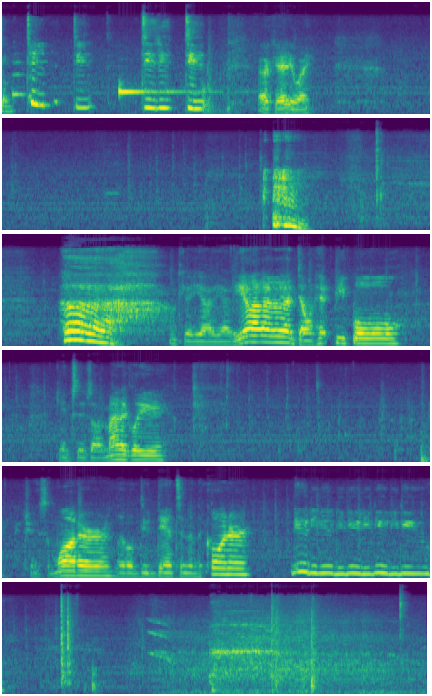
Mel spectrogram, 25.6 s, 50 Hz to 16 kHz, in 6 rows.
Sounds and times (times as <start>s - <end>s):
Speech: 0.0s - 3.2s, 9.2s - 12.6s, 13.4s - 14.6s, 17.4s - 21.5s.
